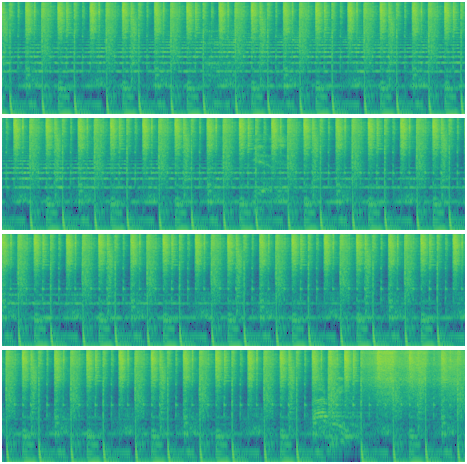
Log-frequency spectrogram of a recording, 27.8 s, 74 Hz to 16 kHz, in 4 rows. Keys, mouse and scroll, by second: 2.4-4.8 drag, 6.4-8.2 drag, 13.9-17.0 middle drag, 17.5 middle click, 19.0-20.1 middle drag, 20.1 a, 22.4-24.2 right drag, 24.0-25.9 drag.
